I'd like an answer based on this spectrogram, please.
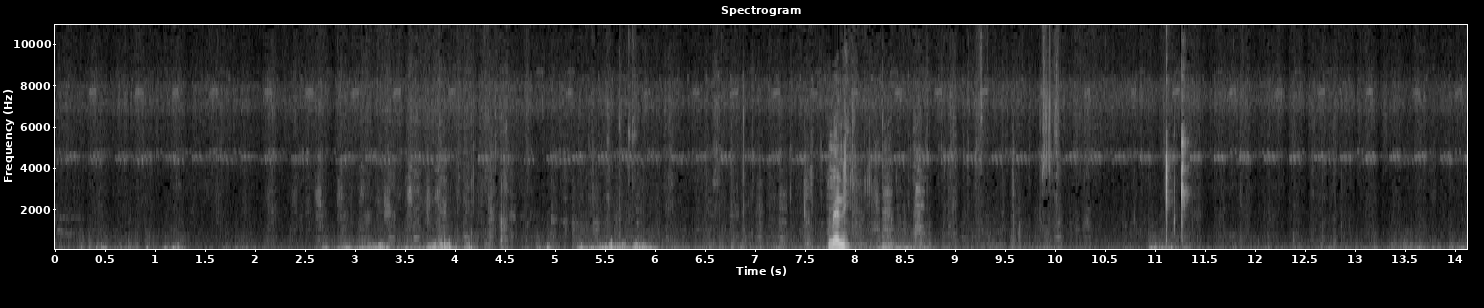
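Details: Nine-month-old American Bully named Minnie playing with a rope: low, throaty grunting and growling bursts in short runs, one sharp sweeping squeak partway through, and a person calling the dog's name over faint background hum.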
